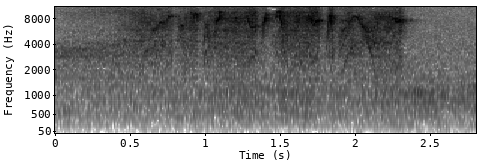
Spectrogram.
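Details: Male Amazilia hummingbird giving a burst of very high, thin, squeaky chips and twitters for under two seconds, over a faint hiss.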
